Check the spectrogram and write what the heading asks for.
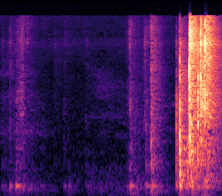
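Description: A thin plastic bottle handled in the hands: a few faint clicks, then a loud crackling rustle of the plastic near the end as it is gripped.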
